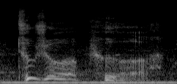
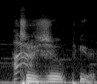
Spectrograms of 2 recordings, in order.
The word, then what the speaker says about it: Toujours pur: Toujours pur. Toujours pur.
